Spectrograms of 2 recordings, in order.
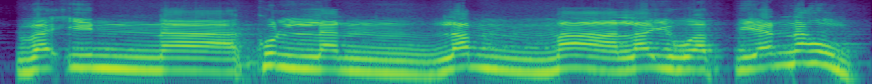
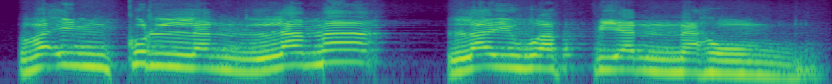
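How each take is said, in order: First: The n and m sounds are held doubled. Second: The n and m sounds are short, single. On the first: "Tapi bukan itu" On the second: "Dia ringankan"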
